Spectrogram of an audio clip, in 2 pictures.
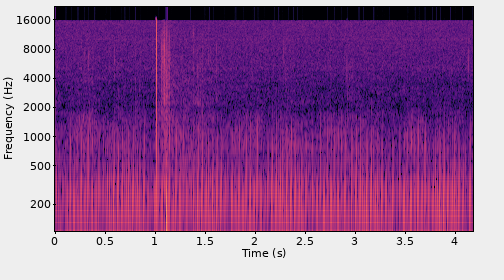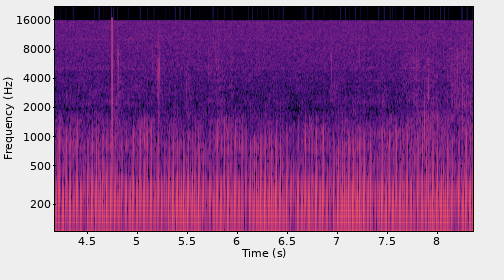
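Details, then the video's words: Shamotra, a pet cat, purrs as she is stroked: an even low rumble pulsing about once a second, two sharp clicks near the start and another near the middle, faint rustles. "Я глажу кошку, а она мурлыкает. I pet the cat, and it purrs."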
